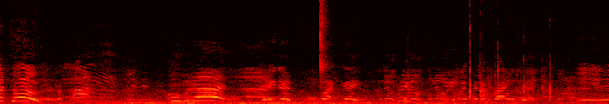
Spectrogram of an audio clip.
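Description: Faint voices of footballers calling and shouting across an open pitch, with one short sharp knock about three seconds in.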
